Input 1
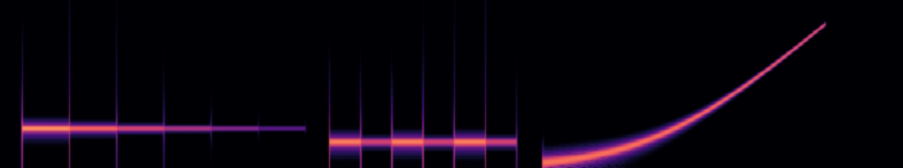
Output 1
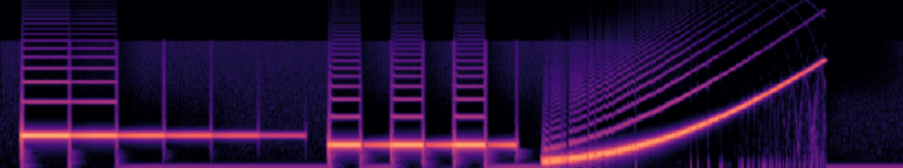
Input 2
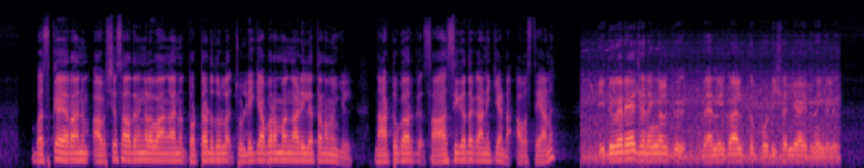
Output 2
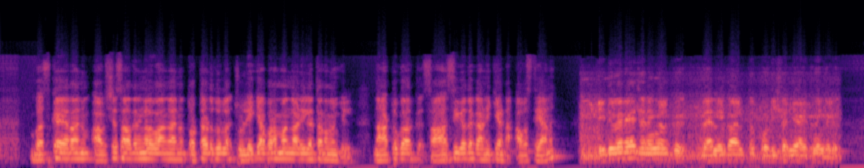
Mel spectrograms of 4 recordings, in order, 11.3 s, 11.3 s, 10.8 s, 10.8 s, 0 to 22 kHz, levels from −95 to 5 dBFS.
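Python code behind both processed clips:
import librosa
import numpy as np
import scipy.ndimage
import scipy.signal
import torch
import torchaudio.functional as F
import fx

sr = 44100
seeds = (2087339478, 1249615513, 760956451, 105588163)

p1 = fx.partial_stretch(x, sr, pct=80)
p2 = fx.hum_notches(p1, sr, base_hz=50, count=6)
p3 = fx.backlash(p2, sr, play_db=-27.5)
p4 = p2 + (p3 * librosa.db_to_amplitude(-9.0))
p5 = fx.band_squash(p4, sr, depth_pct=70)
y = p5 * librosa.db_to_amplitude(7.0)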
